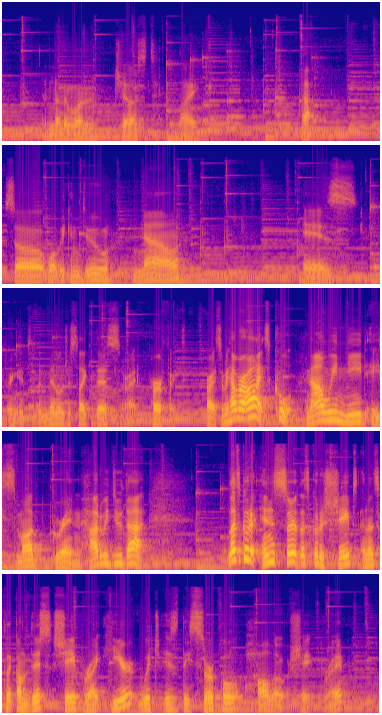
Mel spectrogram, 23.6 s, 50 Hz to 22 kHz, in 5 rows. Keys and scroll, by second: 7.7 ctrl+g, 9.3 ctrl+Right, 9.5 ctrl+Right, 10.8 Escape, 10.9 Escape, 13.2 Delete.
